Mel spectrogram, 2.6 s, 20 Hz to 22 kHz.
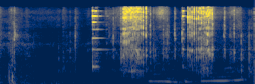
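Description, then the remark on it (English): A mechanical timer being wound to 20 minutes: one sharp click, then a loud run of rapid ratcheting clicks and rasps lasting about a second, with a low, steady hum beneath the later part. “Right, let's wind up the timer.”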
